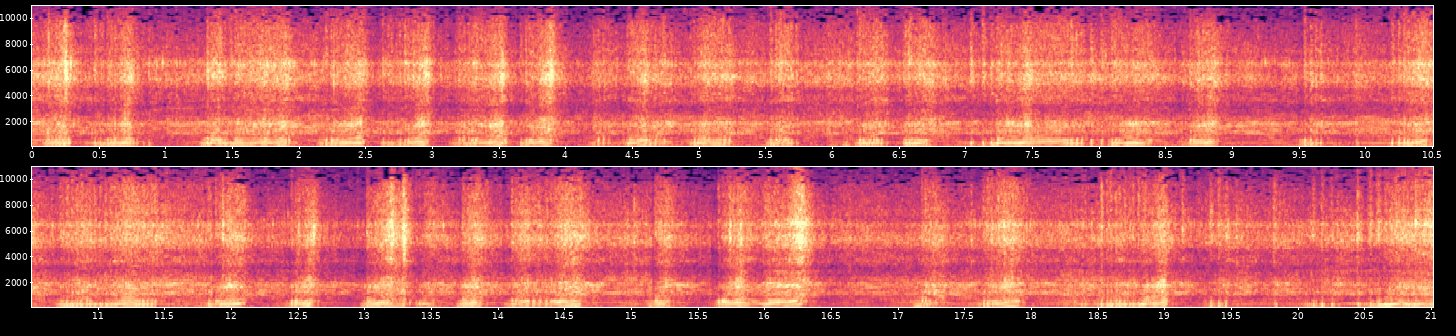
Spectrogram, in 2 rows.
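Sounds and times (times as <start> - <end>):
two-stroke engine revving: 0.0 - 21.0.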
